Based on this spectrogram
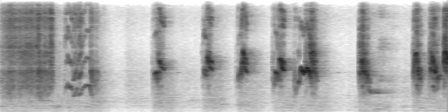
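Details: Crimson sunbird (sogon) therapy song to bring a silent bird back into song: a scratchy high opening, then separate short, piercing chirps repeated about twice a second.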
